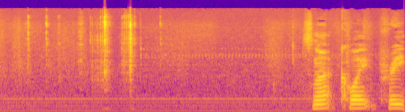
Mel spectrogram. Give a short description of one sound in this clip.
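A lamp's pull chain clicks once.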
